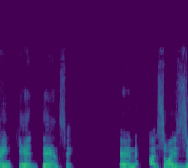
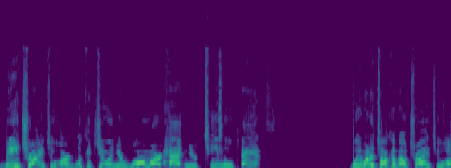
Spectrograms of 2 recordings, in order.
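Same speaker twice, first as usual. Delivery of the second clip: mock yell; 5 semitones higher, 5 dB louder than usual. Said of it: "when I was yelling at this kid".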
